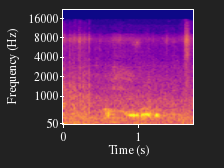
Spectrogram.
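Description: Pigeons cooing in a loft where young birds have just been bathed, a few soft low coos close by over a quiet background.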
